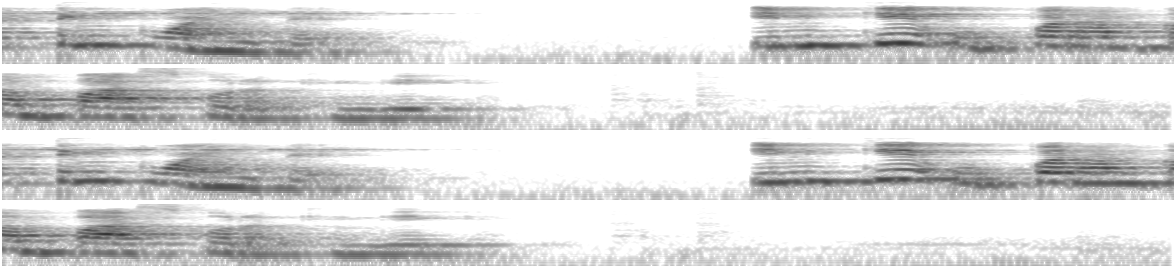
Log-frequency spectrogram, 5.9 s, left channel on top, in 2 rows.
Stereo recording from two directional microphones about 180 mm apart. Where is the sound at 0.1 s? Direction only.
25° right (ahead or behind).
